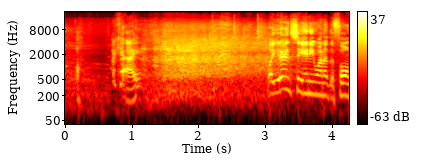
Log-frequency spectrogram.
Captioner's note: laughter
